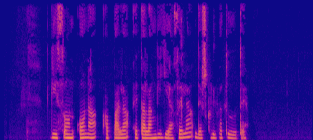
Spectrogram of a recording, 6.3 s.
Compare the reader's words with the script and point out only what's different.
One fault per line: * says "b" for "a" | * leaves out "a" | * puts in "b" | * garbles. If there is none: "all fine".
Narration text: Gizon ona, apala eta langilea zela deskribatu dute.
all fine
